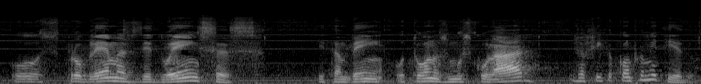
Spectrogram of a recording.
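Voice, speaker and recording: Very slow speech from a man with lively intonation. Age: 60s. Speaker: city councillor. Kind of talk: reading aloud; ceremonial speech. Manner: hesitant.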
